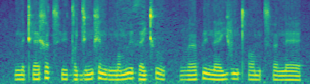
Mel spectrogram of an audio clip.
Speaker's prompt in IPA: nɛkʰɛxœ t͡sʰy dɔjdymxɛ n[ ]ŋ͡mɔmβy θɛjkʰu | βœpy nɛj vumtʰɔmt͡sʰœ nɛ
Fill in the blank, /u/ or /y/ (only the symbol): u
